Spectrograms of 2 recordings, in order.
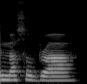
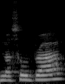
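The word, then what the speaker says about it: Musselburgh: about this if you don't know about the muscle bra which by the way that's the pronunciation it's my pet peeve I'm so sorry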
